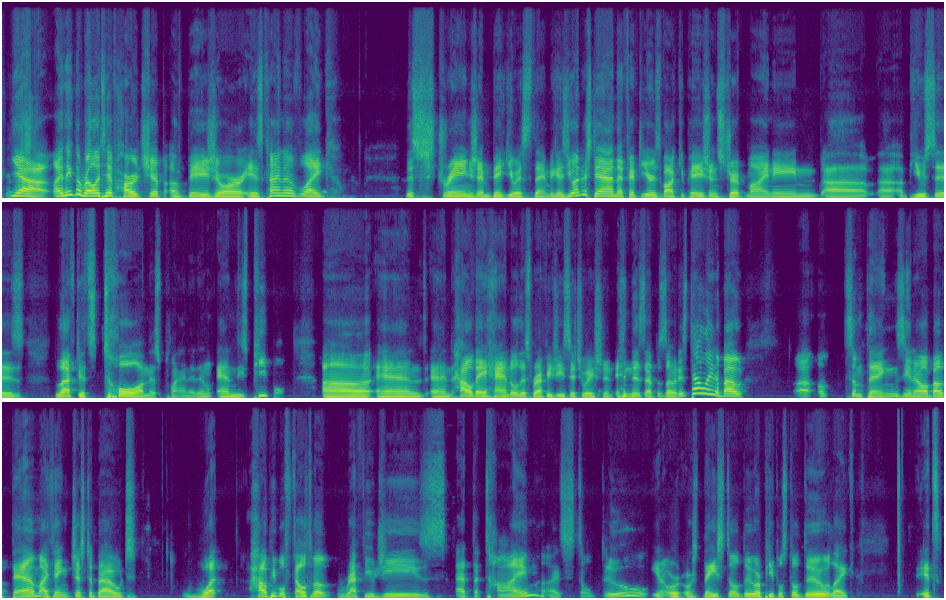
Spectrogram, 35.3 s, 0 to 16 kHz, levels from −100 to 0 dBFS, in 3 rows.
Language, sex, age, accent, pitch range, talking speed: English, male, 30-49, American, 130-165 Hz, 155 wpm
